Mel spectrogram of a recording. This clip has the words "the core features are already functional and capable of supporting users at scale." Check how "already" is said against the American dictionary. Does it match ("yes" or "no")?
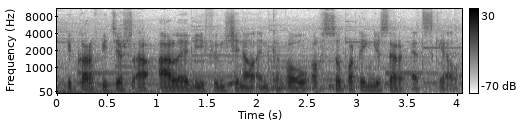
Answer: no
